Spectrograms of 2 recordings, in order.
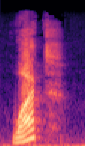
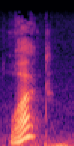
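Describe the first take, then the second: First: It is said in a blunt, rude-sounding tone. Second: It is said in a soft, polite-sounding tone. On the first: The speaker sounds impatient or dismissive. The speaker calls it wrong. "This could be considered a little rude" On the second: The speaker simply asks for a repeat. The speaker calls it right. "This is not rude"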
